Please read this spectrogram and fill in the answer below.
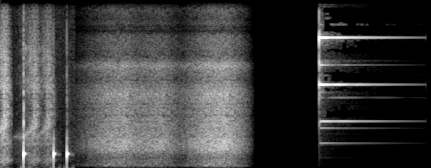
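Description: Sound effects of an animated TV logo sting: a quick run of sharp pops, then a soft whoosh lasting about a second and a half, then, after a short gap, a bright chime that rings and fades away.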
